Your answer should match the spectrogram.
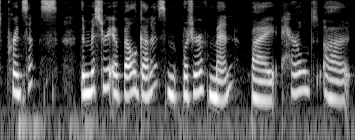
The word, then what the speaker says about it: Gunness: So the book starts off with the Ballad of Belle Gunness. I've heard it sometimes pronounced Belle Guinness, but there's no I in the name and it's Norwegian, so I would assume it's actually Gunness.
